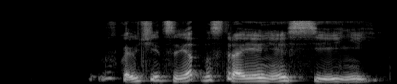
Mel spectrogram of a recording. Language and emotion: Russian, sad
